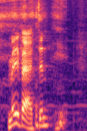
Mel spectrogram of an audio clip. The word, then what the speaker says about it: Mývatn: the lava formations of Dimorborgir, located in the Mývatn area in northern Iceland. Dimorborgir. Mývatn. Myvatn. It looks like it's spelled backwards almost. It's Mývatn area of northern Iceland.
